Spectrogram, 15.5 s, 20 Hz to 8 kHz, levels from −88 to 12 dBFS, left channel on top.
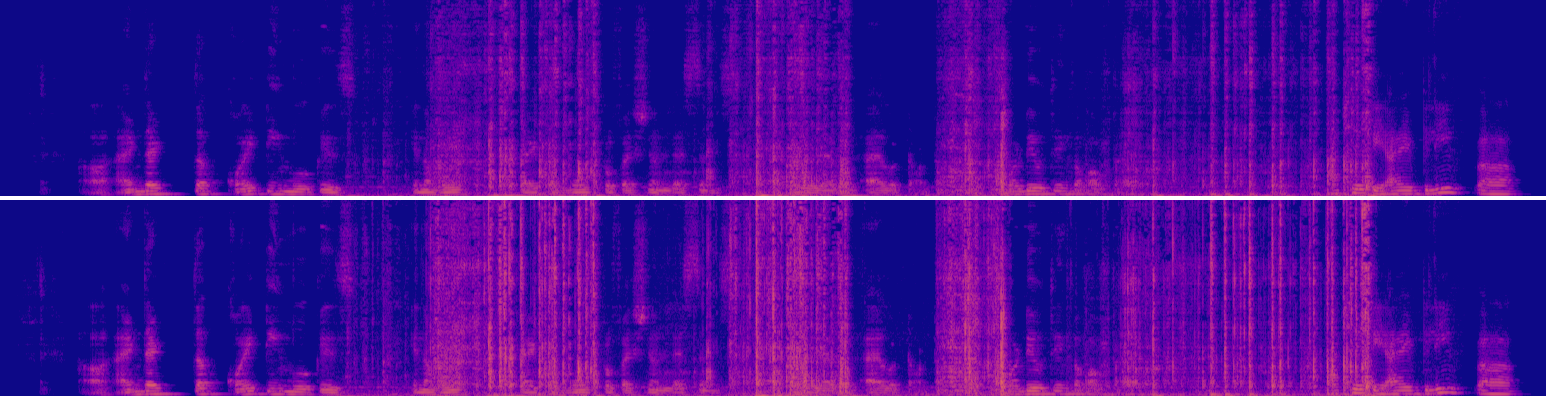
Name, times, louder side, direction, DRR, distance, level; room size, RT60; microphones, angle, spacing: voice 1, 0.8-3.5 4.1-4.7 5.2-7.3 7.7-9.6 10.0-11.3, right 1 dB, 55° right, 1.4 m, -43 dB
sound 1, 3.2-14.4, right 6 dB, 75° right, 0.6 m, -39 dB
voice 2, 13.3-15.1, right 1 dB, ahead, 1.0 m, -40 dB
4.7 x 2.5 x 3.0 m
head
